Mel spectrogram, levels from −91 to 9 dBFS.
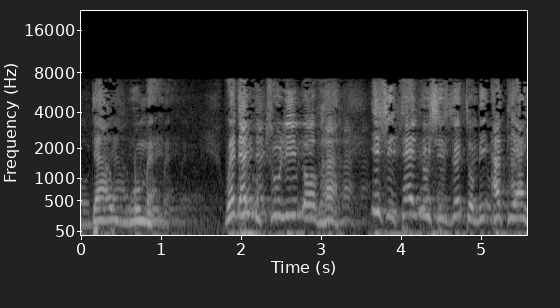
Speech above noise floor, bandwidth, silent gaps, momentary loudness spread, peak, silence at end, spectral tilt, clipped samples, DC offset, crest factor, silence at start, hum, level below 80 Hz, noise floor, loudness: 24 dB; 7.6 kHz; none; 9 LU; -12 dBFS; 0 s; -2.5 dB/octave; under 0.1%; under 0.1%; 18 dB; 0 s; none; -52 dBFS; -54 dBFS; -28 LUFS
